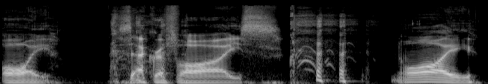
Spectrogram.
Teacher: He has such a distinctive way of pronouncing the vowel I. It's like oi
